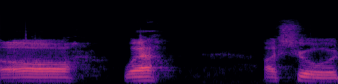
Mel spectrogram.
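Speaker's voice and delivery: slow, sorrowful, sheepish, small voice. Answering whether one goes to the gym: sad. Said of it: "You sound so sad".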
